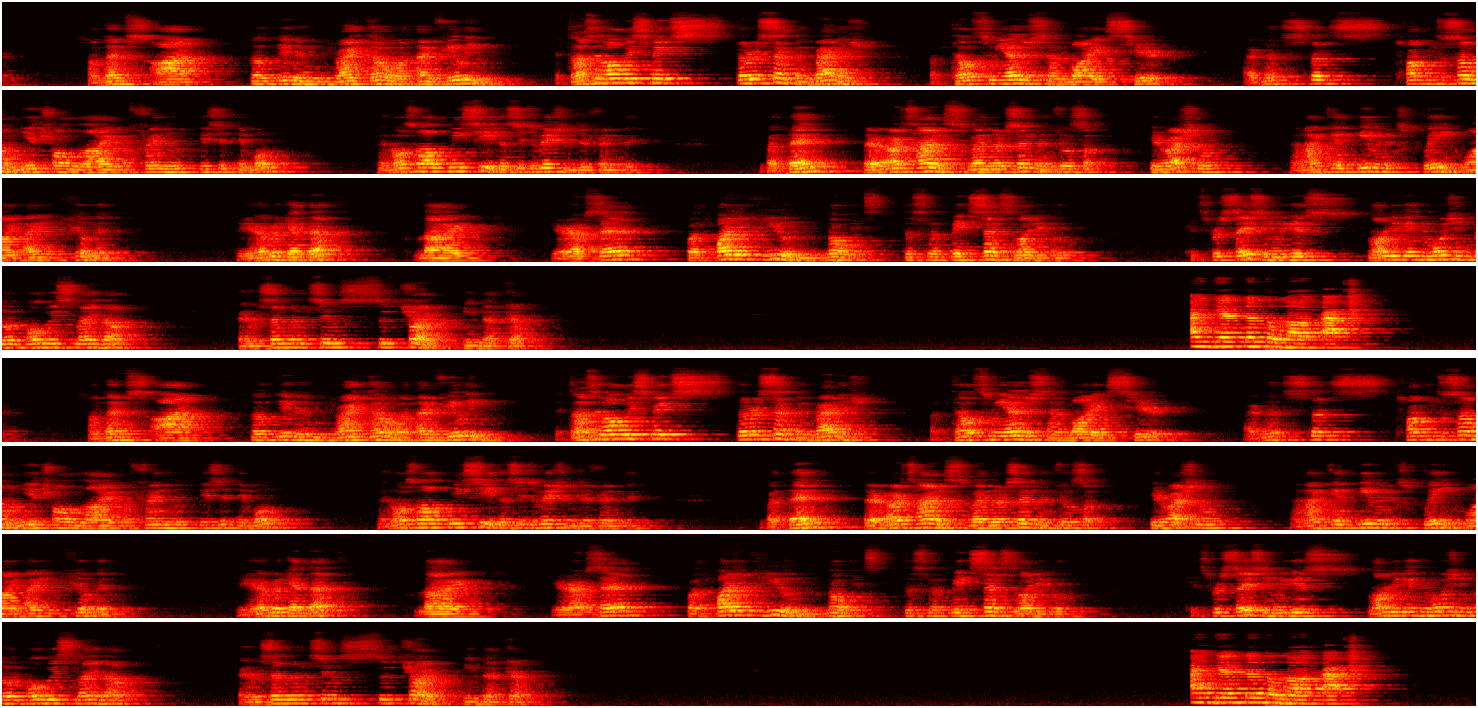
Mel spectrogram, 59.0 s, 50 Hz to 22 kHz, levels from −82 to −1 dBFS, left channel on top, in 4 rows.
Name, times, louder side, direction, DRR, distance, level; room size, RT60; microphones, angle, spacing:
voice 1, 0.9-1.9 2.5-4.9 5.7-8.6 9.5-11.6 12.4-13.7 14.0-17.5 18.5-21.1 22.4-23.0 23.3-25.7 26.2-26.9 27.6-30.6 31.8-32.8 33.6-34.1 35.0-35.8 36.3-38.2 38.5-40.1 41.6-45.4 46.6-48.6 48.8-49.4, left 1 dB, 60° left, -11 dB, 1.8 m, -29 dB
voice 2, 56.1-57.8, left 2 dB, 25° left, -6 dB, 2.0 m, -25 dB
8.5 x 3.9 x 3.8 m, 0.90 s
head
